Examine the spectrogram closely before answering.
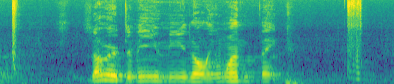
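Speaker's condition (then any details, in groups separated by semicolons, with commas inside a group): Cerebral palsy; mixed quadriplegic type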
